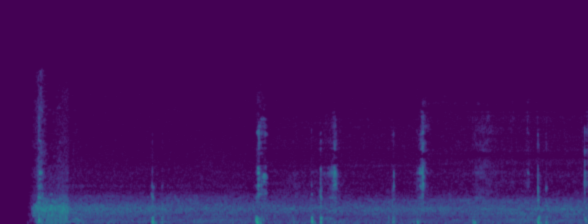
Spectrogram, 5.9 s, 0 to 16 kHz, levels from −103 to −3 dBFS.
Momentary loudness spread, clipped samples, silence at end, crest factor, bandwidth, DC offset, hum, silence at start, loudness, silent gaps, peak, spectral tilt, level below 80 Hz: 12 LU; under 0.1%; 0 s; 24 dB; 9.4 kHz; under 0.1%; none; 0.3 s; -61 LUFS; none; -36 dBFS; -5 dB/octave; -88 dBFS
